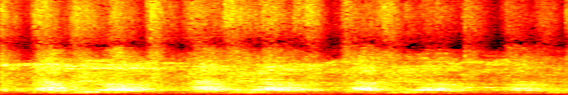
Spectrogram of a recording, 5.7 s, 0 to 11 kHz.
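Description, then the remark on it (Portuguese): A large stadium crowd at a Brazil vs Bolivia football match chants the name of Felipe Coxinho after his headed goal made it 2-0 to Brazil, a steady rhythmic swell of voices repeating every second or so, loud and continuous throughout. “Passe do Richardson para Felipe Coxinho de cabeça na segunda trave, 2 a 0 E tem seu nome pela torcida, ó.”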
